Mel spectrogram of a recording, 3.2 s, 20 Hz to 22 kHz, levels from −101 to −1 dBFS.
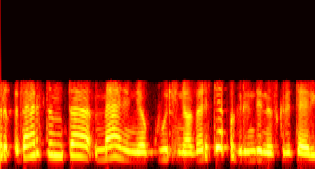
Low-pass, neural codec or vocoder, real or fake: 3.6 kHz; none; real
